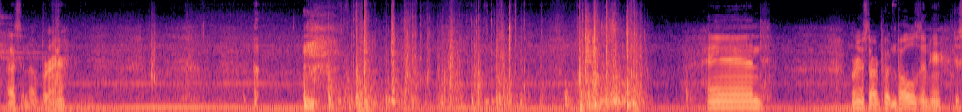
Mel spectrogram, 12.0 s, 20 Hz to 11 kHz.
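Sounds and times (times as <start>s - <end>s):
low engine hum: 0.0s - 12.0s
scrap metal clanking: 3.8s - 8.8s.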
